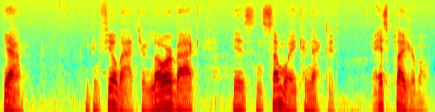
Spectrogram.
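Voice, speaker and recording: A man leading a guided body-awareness session, speaking slowly and gently, echoing back what the other person says. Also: fairly low pitch, animated. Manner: slow, gentle, reflecting back the other's words. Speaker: focusing guide.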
